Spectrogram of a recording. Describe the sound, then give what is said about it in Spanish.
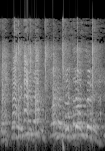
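A few scattered hand claps ring out, irregular and sharp, mixed in with voices and chuckling laughter throughout. “Última vez que les vuelvo a aplaudir”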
